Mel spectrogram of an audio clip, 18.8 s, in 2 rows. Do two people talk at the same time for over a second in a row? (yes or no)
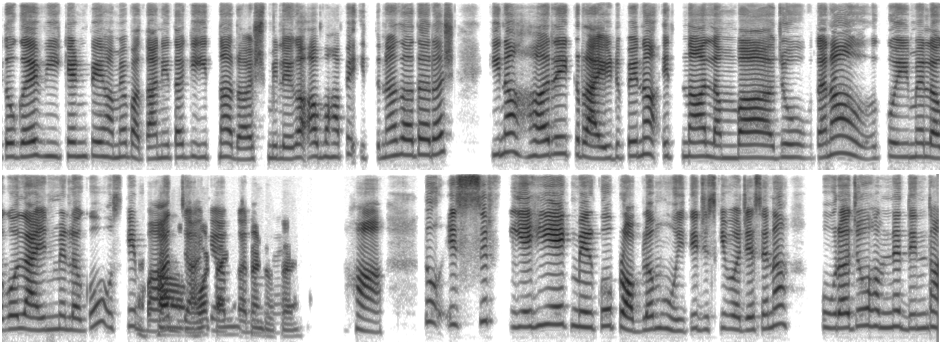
yes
